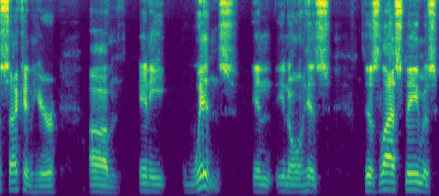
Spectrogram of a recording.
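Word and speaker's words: Huynh: in just a second here um and he wins in you know his the his last name is h-y-u-n-h but it's pronounced win and so what a great name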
